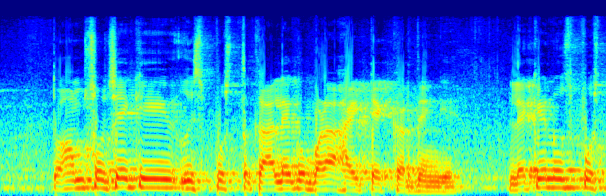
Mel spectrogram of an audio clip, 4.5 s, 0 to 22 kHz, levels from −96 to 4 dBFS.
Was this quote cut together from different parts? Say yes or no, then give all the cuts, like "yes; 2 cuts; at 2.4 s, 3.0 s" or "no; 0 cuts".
yes; 1 cut; at 3.5 s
